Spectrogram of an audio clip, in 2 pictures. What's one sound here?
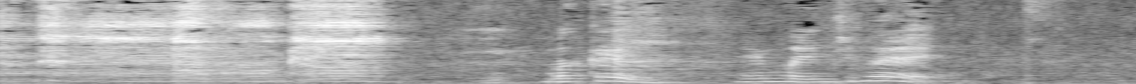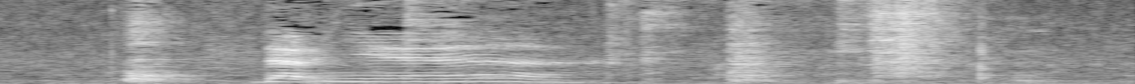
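A baby sucks and smacks on a piece of fruit close by.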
